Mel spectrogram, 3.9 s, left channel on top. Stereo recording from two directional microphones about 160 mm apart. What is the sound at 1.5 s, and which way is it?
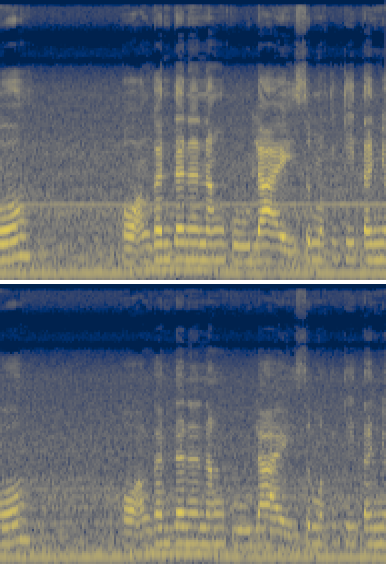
A woman's voice, 15° left (ahead or behind).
